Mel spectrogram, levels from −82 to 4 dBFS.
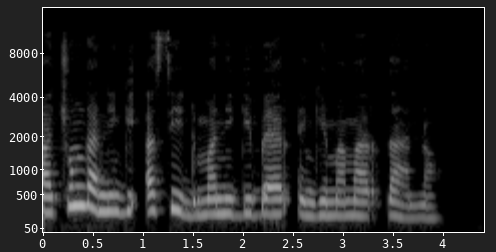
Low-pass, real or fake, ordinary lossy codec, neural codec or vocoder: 14.4 kHz; fake; MP3, 48 kbps; vocoder, 44.1 kHz, 128 mel bands, Pupu-Vocoder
